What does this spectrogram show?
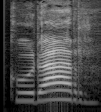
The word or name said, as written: curar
